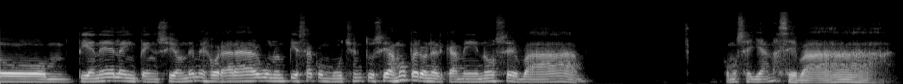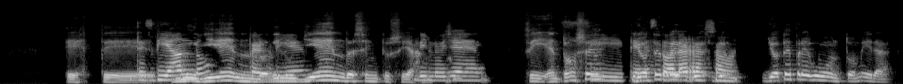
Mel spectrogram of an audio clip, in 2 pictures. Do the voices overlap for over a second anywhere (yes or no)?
yes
